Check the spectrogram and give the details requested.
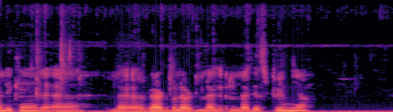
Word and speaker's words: Lagerstroemia: इसका जो लेगिस्ट्रोमिया भी मशहूर नाम है, लेकिन जो दुरुस्त और साइंटिफिक नाम है तलफ़ुज़ के साथ वो है लेगिस्ट्रीमिया, LAGERS leggers, LAGERS leggers, TROEMIA। जो इस स्पेलिंग के तलफ़ुज़ के अंदर जो वर्ड है ओ को नहीं पढ़ते, ओ साइलेंट है, इसलिए साइलेंट लफ्ज़ को पढ़ना नहीं होता, इसलिए इसको आप लोग लेगिस्ट्रीमिया पढ़ें।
